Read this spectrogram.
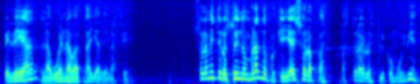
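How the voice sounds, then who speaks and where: A man preaching a sermon to a congregation, calling out for responses, adding humorous asides, and swinging between loud and hushed. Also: medium pitch, expressive, brisk, slight background noise. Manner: calls out to the congregation and asks for responses. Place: church service.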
